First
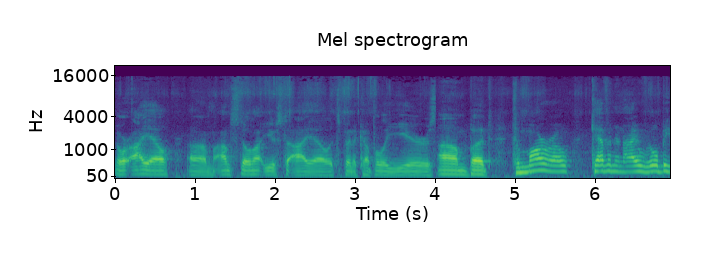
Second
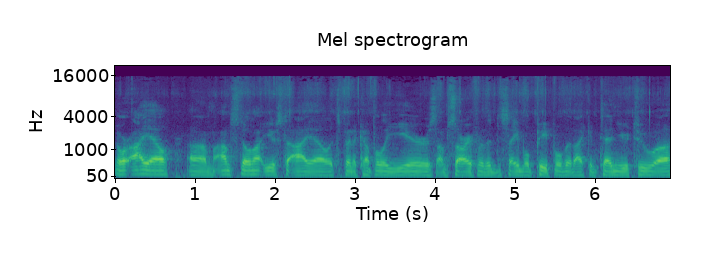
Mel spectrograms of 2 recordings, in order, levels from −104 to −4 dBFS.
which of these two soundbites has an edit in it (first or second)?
first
